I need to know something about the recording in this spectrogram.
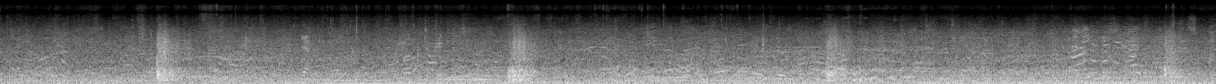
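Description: A crowd of people talks and murmurs nearby outdoors.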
